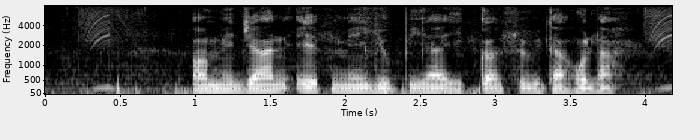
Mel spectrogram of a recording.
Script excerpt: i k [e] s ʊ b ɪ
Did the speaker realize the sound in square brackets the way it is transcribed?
no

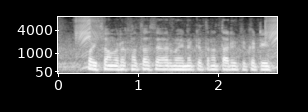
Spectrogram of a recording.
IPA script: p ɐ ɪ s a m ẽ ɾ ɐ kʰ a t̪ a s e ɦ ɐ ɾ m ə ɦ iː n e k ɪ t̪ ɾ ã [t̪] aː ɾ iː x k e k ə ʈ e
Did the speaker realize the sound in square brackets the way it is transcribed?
yes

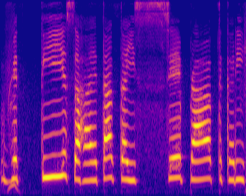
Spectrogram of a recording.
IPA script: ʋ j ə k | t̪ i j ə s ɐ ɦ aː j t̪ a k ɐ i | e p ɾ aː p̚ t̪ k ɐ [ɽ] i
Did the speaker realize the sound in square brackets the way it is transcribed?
no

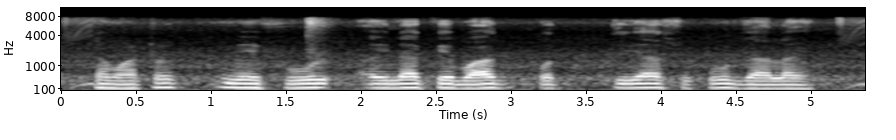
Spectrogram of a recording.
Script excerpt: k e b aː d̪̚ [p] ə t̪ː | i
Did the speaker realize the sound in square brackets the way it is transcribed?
yes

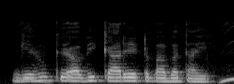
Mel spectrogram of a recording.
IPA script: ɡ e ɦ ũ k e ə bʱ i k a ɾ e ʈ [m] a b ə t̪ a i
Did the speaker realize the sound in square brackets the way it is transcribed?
no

